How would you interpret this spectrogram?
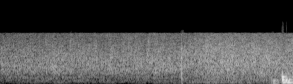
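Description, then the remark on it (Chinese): Dense, steady applause from a large crowd thanking Lu Junhong for his Buddhist talk, a continuous crackling wash of many hands clapping at once for the full three seconds, with a brief louder knock near the end. “让我们再次用最热烈的掌声，感恩卢军宏台长为我们带来的精彩开示。”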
